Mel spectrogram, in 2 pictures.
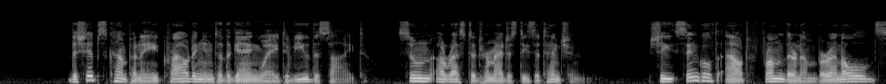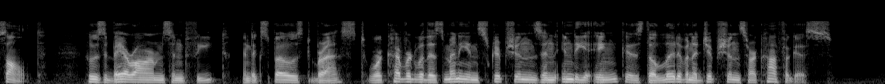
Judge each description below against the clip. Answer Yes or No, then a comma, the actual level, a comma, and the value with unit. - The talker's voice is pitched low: Yes, low, 110 Hz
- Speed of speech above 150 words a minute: Yes, average, 165 wpm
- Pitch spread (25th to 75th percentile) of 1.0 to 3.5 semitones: No, average, 4.1 semitones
